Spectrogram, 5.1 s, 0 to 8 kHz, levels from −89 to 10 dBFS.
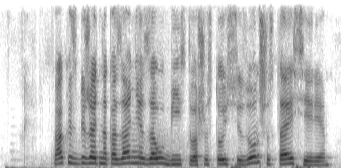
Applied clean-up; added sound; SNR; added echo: neural separator model SepFormer DNS4.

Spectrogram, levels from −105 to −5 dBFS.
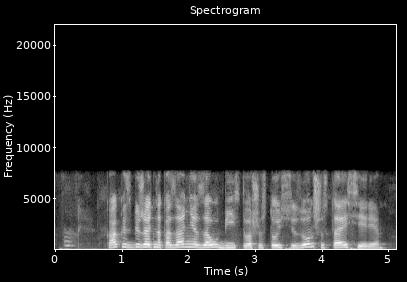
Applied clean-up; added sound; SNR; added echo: none; none; none; none.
